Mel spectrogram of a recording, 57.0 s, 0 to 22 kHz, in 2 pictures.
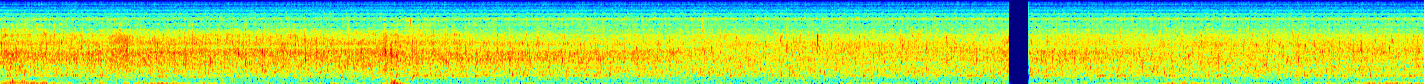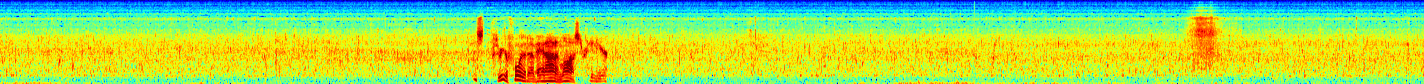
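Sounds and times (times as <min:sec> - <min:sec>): wind rumble on microphone: 0:00.0 - 0:01.4, 0:07.7 - 0:08.2, 0:46.4 - 0:48.2
creek trickling: 0:00.0 - 0:56.9
short low thump: 0:07.7 - 0:08.1.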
